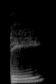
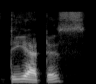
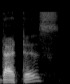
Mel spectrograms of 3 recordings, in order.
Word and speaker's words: DATIS: Firstly, it's pronounced as DATIS. Okay. Abbreviation is also pronounced as DATIS, not that is.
